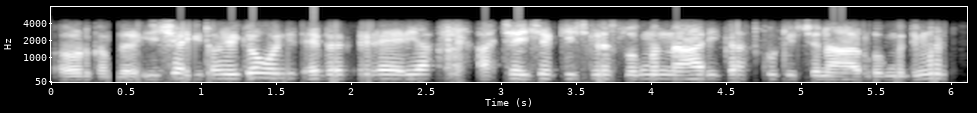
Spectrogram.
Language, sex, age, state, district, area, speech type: Kashmiri, male, 18-30, Jammu and Kashmir, Pulwama, urban, conversation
